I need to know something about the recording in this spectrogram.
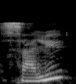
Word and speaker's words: salut: So we've got salut, that T is silent on the end, bonjour, bonsoir, au revoir, à tout à l'heure.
